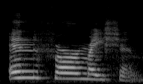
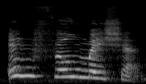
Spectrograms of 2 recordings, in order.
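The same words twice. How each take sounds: First: The R after the vowel is pronounced. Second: The R after the vowel is silent. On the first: The speaker calls it wrong. "not information. It's incorrect in British English" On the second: The speaker calls it right. "So we won't pronounce R because it's after the vowel"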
